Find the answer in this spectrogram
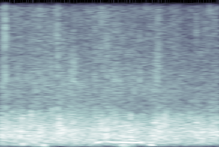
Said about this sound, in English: we are a church. Yes, yeah, we can clap. I'm sorry, I started talking.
